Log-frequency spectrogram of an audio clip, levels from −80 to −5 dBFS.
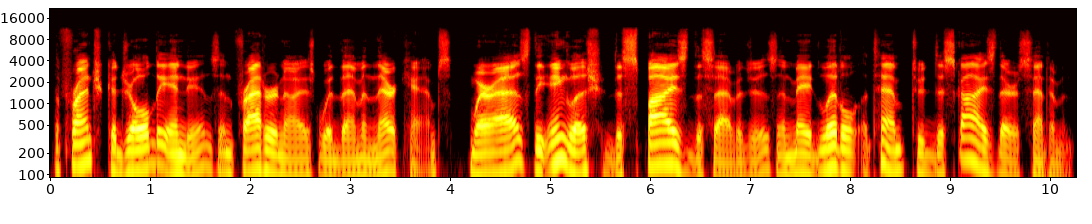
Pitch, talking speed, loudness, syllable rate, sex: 105 Hz, 150 wpm, -22 LUFS, 4.4 syllables/s, male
